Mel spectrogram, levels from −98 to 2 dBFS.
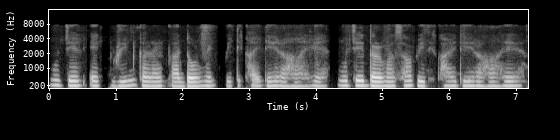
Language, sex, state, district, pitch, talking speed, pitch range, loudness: Hindi, female, Arunachal Pradesh, Papum Pare, 200 Hz, 160 wpm, 195-210 Hz, -19 LUFS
